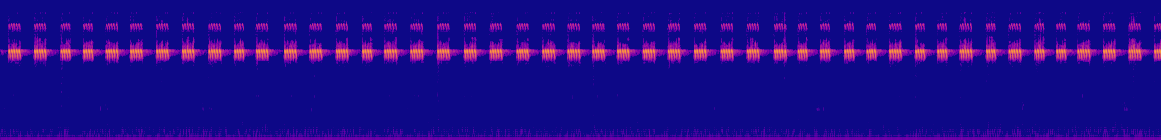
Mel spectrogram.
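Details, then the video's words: Summer-evening chirping of a male cricket, shrill and even, a continuous run of short pulses at roughly three per second, each with a soft upper overtone. Nothing else is heard. "Cricket Chirping Sound Effect"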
